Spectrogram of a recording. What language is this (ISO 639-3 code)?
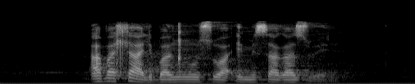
zul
